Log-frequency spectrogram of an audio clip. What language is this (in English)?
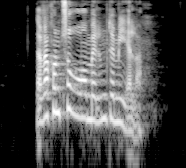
Danish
